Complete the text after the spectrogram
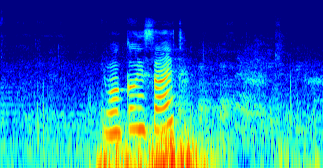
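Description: A young woman asks a question close by.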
